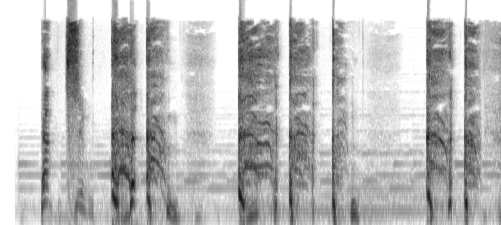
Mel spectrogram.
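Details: Simulated cough from an adult actor in a cough-syrup commercial: repeated harsh, explosive coughs in clusters over background music; the scripted character has been coughing and sneezing persistently for three days.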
